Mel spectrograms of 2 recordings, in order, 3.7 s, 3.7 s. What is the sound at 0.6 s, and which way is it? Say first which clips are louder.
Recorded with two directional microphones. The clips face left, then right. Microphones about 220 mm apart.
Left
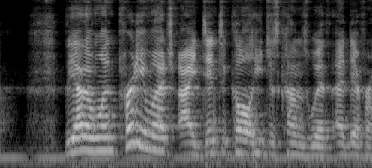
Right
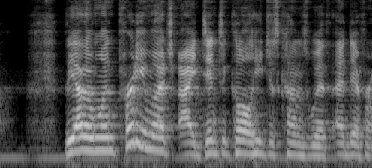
Speech: right 4 dB; 15° right (ahead or behind).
